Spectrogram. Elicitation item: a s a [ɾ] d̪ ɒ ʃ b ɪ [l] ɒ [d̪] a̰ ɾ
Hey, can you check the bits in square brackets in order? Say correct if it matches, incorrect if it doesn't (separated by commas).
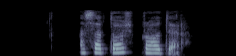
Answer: correct, incorrect, correct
